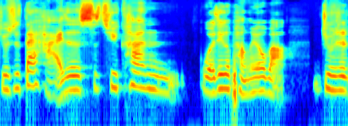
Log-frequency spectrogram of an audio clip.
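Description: In a very clean recording with a silent background, a woman with an ordinary speaking voice talks at a moderate pace and medium pitch. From northeast China. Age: 60s. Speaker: retired accountant. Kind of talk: casual chat.

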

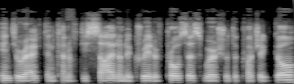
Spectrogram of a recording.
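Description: Speech with a German accent and fairly even intonation comes through with a dry, close sound, no echo and a quiet background. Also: man. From Germany. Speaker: PhD student and startup founder. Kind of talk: panel discussion.

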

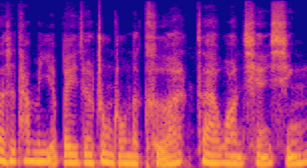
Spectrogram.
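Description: On a very clean recording with a silent background, a somewhat breathy woman speaks with ordinary pitch variation. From Hunan, China. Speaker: rare disease policy researcher. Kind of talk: casual chat.

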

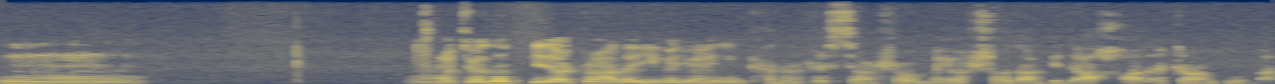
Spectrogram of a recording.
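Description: Lively intonation from a man at a moderate pace. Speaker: dating show contestant. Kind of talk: casual chat. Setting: video call.

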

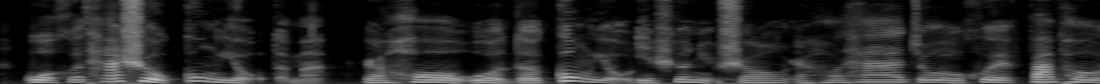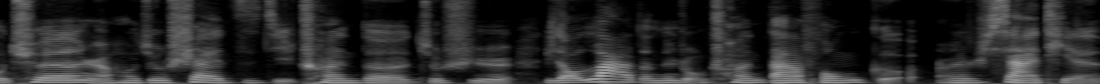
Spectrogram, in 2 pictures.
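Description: A woman with a normal speaking voice, medium pitch, ordinary pitch variation, moderate pace, and hardly any pauses, on a very clean recording with a silent background. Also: big swings in loudness. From Guangdong, China (northern family). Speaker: podcast guest. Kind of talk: casual chat.

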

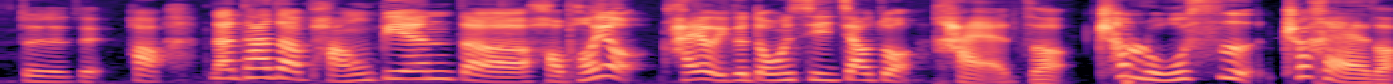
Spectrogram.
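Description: A woman speaks at a fairly high pitch with vocal fry and very wide pitch swings. Her pace is fairly slow, with hardly any pauses. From southern China. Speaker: food lover, former restaurant industry worker. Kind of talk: casual chat.

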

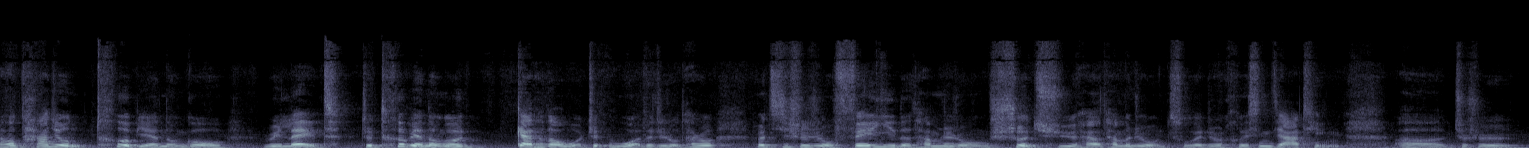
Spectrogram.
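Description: The speaker has a dark, mellow tone, ordinary pitch variation and a moderate pace. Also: woman, fairly low pitch for a woman. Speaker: podcast co-host. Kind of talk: casual chat. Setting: public library.

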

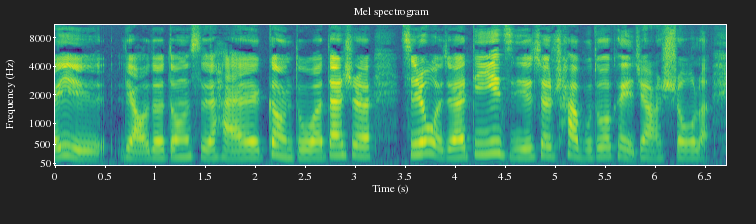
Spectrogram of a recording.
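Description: A woman speaks in an unremarkable speaking voice at medium pitch with ordinary pitch variation. Her pace is moderate with hardly any pauses, on a very clean recording with a silent background. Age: 20s. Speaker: podcast producer and host. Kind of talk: casual chat.

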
